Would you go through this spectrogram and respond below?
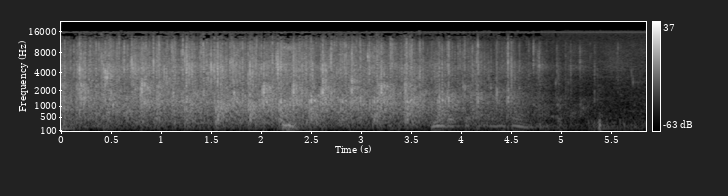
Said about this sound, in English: Did you tell me you got saved this morning? Yes. Okay. That's good. And you feel satisfied about that, huh? Yes. Okay. That's good. Let's give him some applause this morning.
